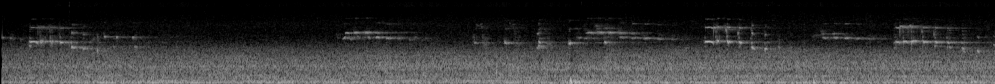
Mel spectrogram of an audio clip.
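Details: A male bald eagle greets his mate with a series of calls as she lands beside him, and she answers: thin, high chittering bursts of quick falling notes every couple of seconds over a low wind-like rumble.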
